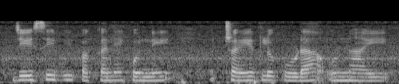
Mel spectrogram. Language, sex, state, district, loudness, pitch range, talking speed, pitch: Telugu, female, Telangana, Mahabubabad, -18 LUFS, 180-200 Hz, 90 wpm, 185 Hz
